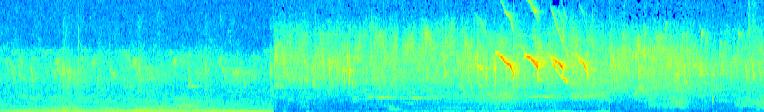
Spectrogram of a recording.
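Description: A steady low mechanical hum that cuts off suddenly about five seconds in, leaving a quiet outdoor hush in which a bird gives a few short, falling chirps.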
